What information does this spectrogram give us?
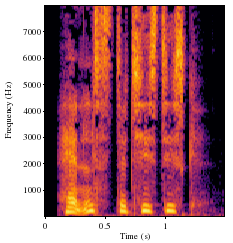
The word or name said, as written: handelsstatistik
